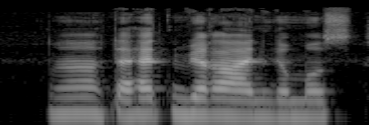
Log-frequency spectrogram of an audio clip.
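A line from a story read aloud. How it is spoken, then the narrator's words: Sigh. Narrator (German): seufzte Leon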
